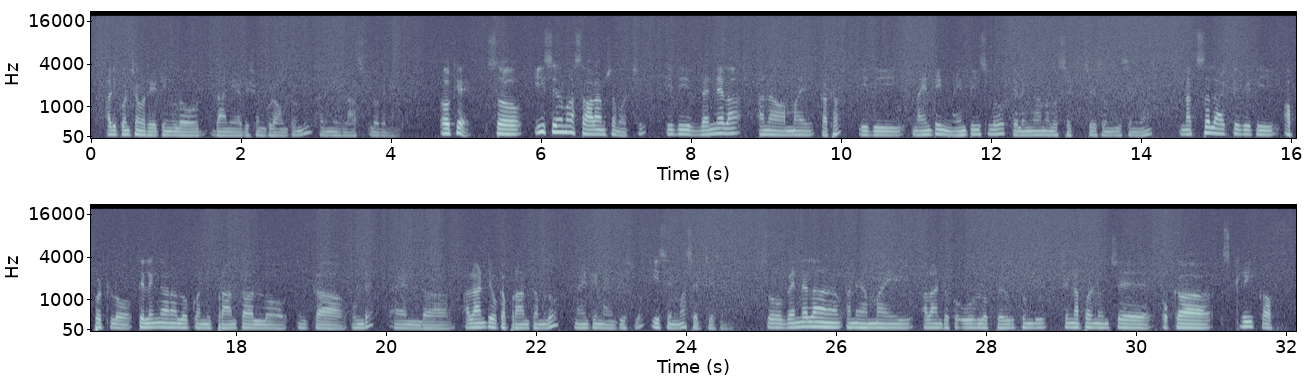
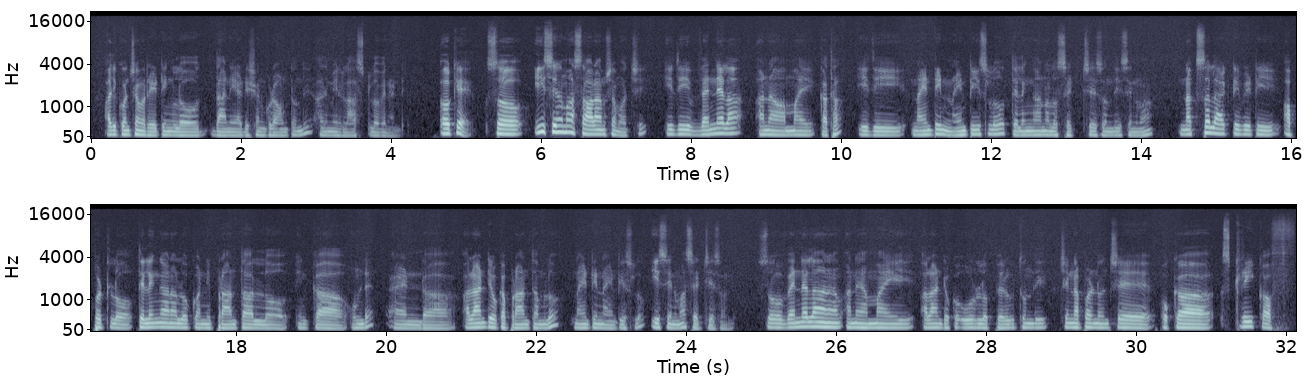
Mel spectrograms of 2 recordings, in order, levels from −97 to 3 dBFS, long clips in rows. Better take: second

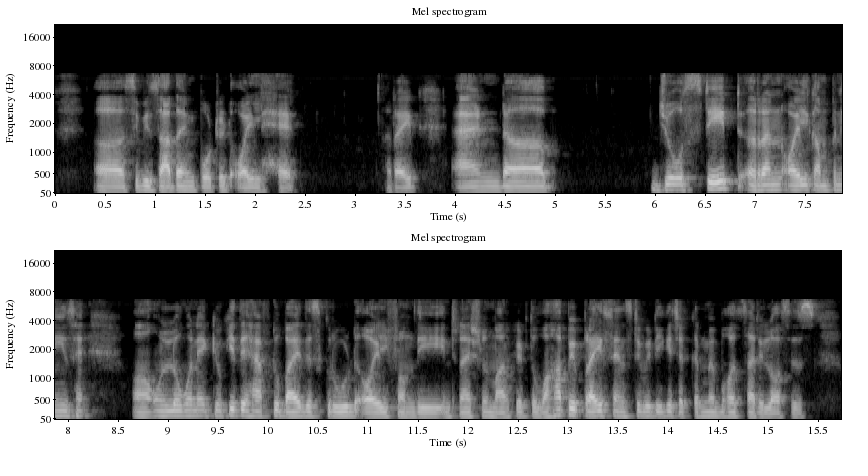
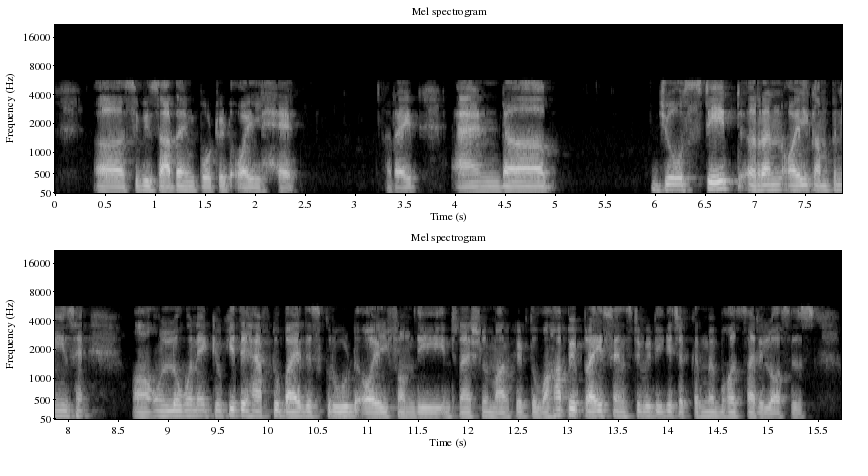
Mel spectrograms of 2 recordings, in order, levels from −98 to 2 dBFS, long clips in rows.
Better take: first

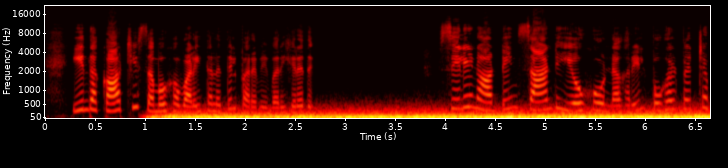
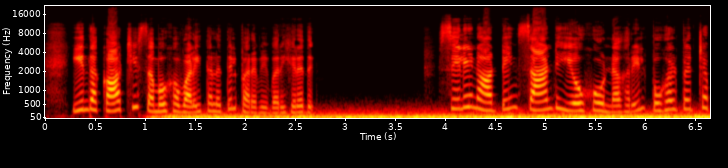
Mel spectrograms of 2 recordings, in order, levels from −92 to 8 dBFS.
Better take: second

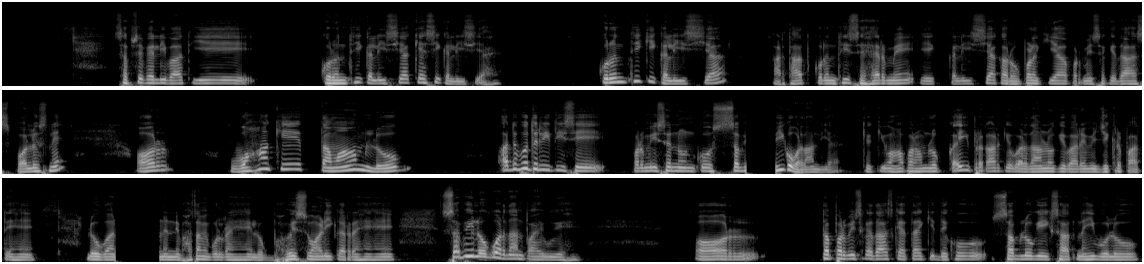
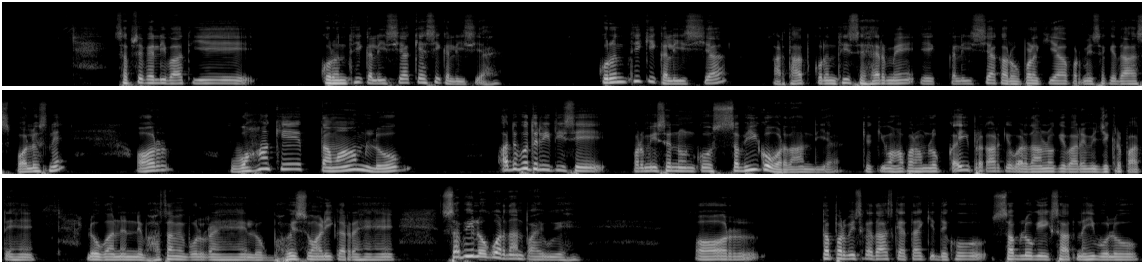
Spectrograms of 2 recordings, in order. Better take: second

